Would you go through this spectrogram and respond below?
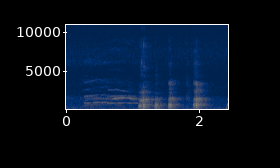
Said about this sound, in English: So we'll let him cough it out for a second. Are you all right?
